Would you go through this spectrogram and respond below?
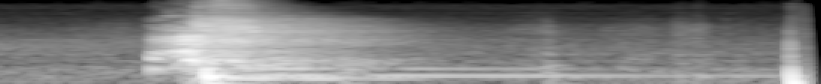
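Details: Drunk person sneezing: a single loud, explosive sneeze with a sharp burst of air that trails off, then a brief thump.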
